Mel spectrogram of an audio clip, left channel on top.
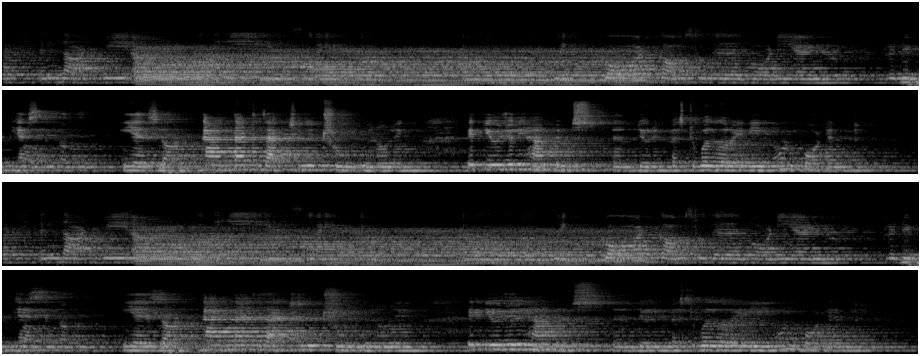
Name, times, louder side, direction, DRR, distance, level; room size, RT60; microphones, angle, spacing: voice 1, 0.0-3.8 4.6-10.1 10.6-11.0, equal, 10° right, -1 dB, 1.9 m, -36 dB
sound 1, 1.3-6.5, left 2 dB, 20° left, 1.3 m, -35 dB
voice 2, 9.0-9.6 10.4-17.7, left 1 dB, 50° left, 4 dB, 3.1 m, -30 dB
22.5 x 14.5 x 8.1 m, 2.6 s
head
